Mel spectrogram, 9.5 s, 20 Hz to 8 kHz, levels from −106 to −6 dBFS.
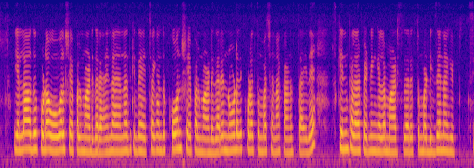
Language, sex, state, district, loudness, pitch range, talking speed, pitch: Kannada, female, Karnataka, Dharwad, -24 LUFS, 220-245 Hz, 175 wpm, 235 Hz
